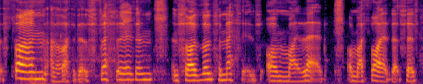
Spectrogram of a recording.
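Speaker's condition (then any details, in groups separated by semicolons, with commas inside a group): Tongue cancer; near-total glossectomy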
